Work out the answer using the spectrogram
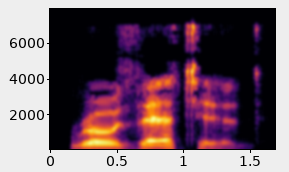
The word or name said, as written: rosetted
